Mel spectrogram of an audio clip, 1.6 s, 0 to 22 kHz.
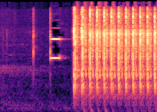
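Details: EDX2 home shockwave therapy (ESWT) device for erectile dysfunction being switched on after unboxing: a button beep, then a rapid run of sharp, even clicking pulses as the handpiece starts firing.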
